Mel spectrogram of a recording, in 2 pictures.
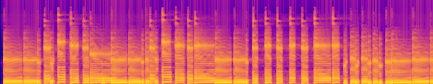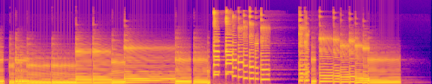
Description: Boom Bass, Korg Wavestation; Korg Wavestation A-D; Skip's BoomBass

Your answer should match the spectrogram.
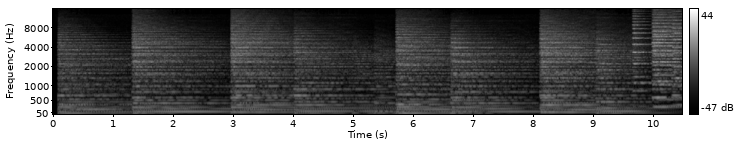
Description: Gang Strangs; Roland Fantom XR

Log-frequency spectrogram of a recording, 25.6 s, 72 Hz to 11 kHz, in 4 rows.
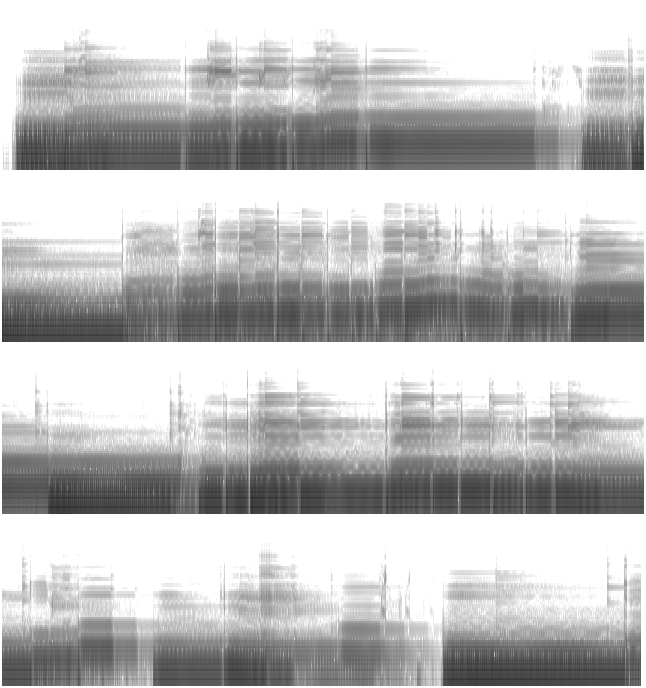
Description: CLASSICAL, Zoom 506 II

